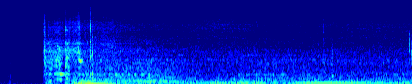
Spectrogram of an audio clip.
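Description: Open safari game-drive vehicle's engine starting about half a second in, catching quickly and settling into a steady idle.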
